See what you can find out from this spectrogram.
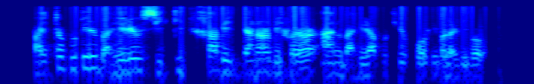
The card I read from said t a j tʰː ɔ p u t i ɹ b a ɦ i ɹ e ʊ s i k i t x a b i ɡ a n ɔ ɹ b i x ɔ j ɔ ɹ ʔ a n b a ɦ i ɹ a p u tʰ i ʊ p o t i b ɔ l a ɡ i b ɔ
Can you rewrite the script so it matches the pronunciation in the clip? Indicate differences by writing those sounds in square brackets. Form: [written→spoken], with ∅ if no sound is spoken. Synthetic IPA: [t→p] a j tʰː ɔ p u t i ɹ b a ɦ i ɹ e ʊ s i k i t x a b i ɡ a n ɔ ɹ b i x ɔ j ɔ ɹ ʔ a n b a ɦ i ɹ a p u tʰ i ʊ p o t i b ɔ l a ɡ i b ɔ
